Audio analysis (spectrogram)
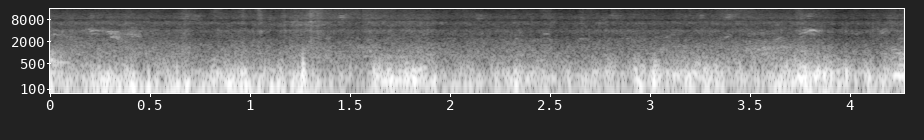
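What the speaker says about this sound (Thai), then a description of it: "มีฝนทั้งลมนะคะ มาพร้อมกันเลยนะคะ" Wind and rain arrive together, a continuous gusty rumble buffeting close to the microphone, swelling and easing in uneven surges with no clear voices.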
